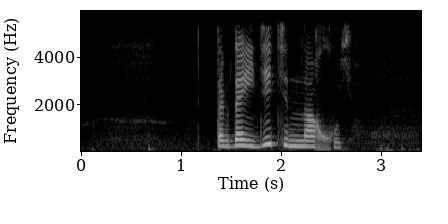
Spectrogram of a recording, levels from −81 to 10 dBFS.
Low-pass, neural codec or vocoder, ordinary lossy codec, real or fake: 5.4 kHz; none; none; real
